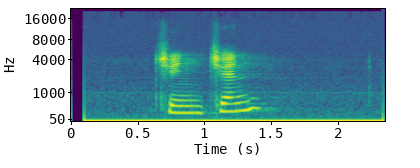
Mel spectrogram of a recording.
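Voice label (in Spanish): "Sonaja chinchín", Sakapulteko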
